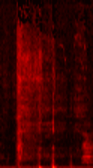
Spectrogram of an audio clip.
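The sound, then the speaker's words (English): Two quick, muffled barks from a dog, spaced a moment apart over a steady low electrical hum, with no one talking. “Why would you assume that she's the reason he's barking?”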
